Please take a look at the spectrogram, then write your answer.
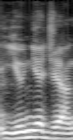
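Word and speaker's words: Youn Yuh-jung: I've got Yunya Jung at number 1, which is how you're actually supposed to say her name.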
